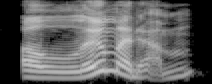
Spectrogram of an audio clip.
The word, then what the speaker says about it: aluminum: so the next word we say aluminum but in the UK and other colonies that are connected to British English uh that were colonies they say aluminium which is also very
